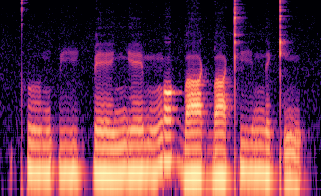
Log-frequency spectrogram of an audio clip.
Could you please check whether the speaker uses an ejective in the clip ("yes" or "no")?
yes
